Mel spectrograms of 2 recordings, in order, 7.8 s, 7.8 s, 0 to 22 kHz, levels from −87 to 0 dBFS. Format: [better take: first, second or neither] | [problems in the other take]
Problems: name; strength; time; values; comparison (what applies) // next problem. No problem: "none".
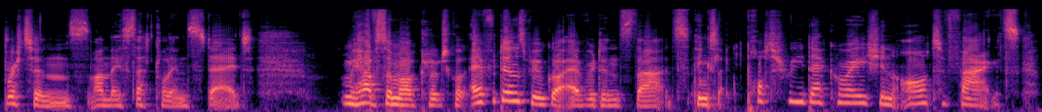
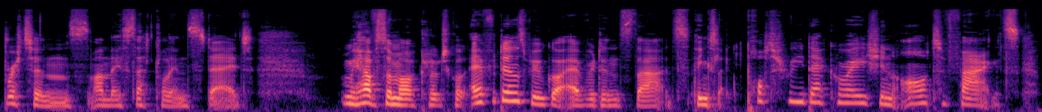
second | distortion; slight; 10 dB below the speech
